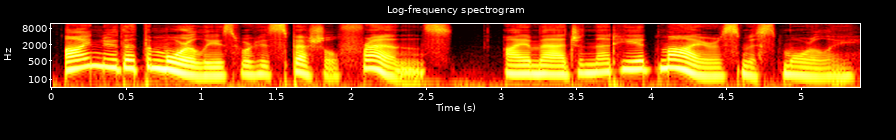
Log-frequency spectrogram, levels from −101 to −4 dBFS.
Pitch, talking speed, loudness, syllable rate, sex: 190 Hz, 180 wpm, -18 LUFS, 5.1 syllables/s, female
